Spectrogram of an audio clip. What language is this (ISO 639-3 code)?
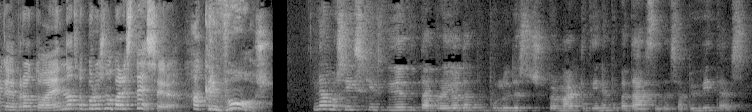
ell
